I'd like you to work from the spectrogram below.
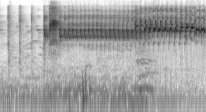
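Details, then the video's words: Female lovebird described as a spirited fighter, singing very actively: a dense, continuous stream of rapid high chirps and shrill trills, after a few brief sharp notes at the start, with low background murmur. "Suara Burung Lovebird Betina Fighter"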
